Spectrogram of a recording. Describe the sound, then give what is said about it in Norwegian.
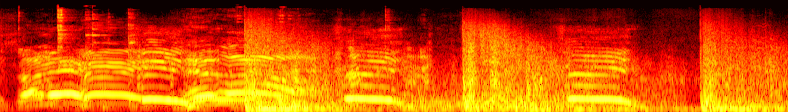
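A ceremonial gun salute: three loud, booming shots about a second apart, each rolling off in a long echo, with voices calling out before and between the blasts. “Skål. Og, og salut!”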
